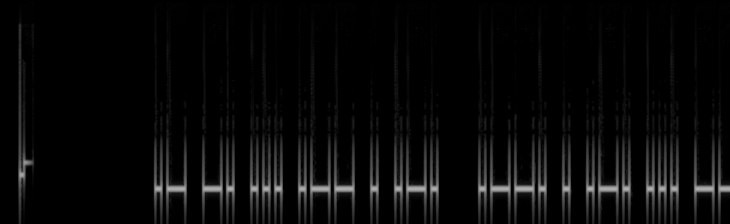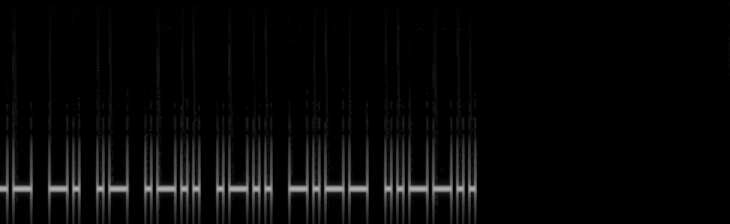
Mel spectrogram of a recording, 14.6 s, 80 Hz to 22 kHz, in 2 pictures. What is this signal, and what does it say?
Morse code, heard as a keyed tone, about 20 wpm, 700 Hz. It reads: ANSWER PERSONALLY?
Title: Sentences from Top 1400 Words 20wpm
